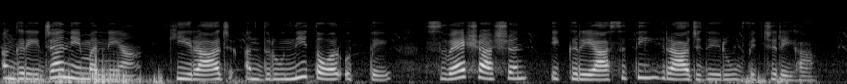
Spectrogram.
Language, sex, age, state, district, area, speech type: Punjabi, female, 18-30, Punjab, Hoshiarpur, rural, read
